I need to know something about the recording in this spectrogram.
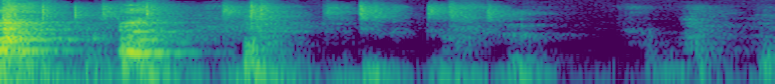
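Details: Frightened pet dog giving a quick run of loud, sharp barks, three bursts within the first second, then fading into softer, shorter yaps with brief pauses between them.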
